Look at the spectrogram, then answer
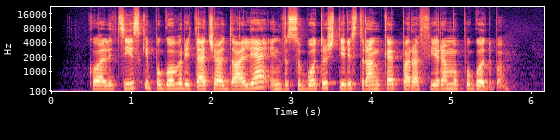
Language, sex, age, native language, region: Slovenian, female, 18-29, Slovenian, Drava region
